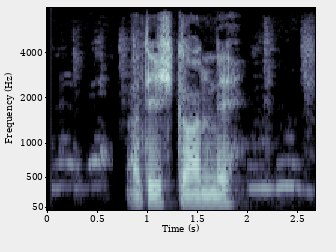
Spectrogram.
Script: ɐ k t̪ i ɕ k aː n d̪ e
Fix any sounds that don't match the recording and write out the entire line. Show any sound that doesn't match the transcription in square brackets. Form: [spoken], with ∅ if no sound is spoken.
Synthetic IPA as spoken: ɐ [∅] t̪ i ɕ k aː n d̪ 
